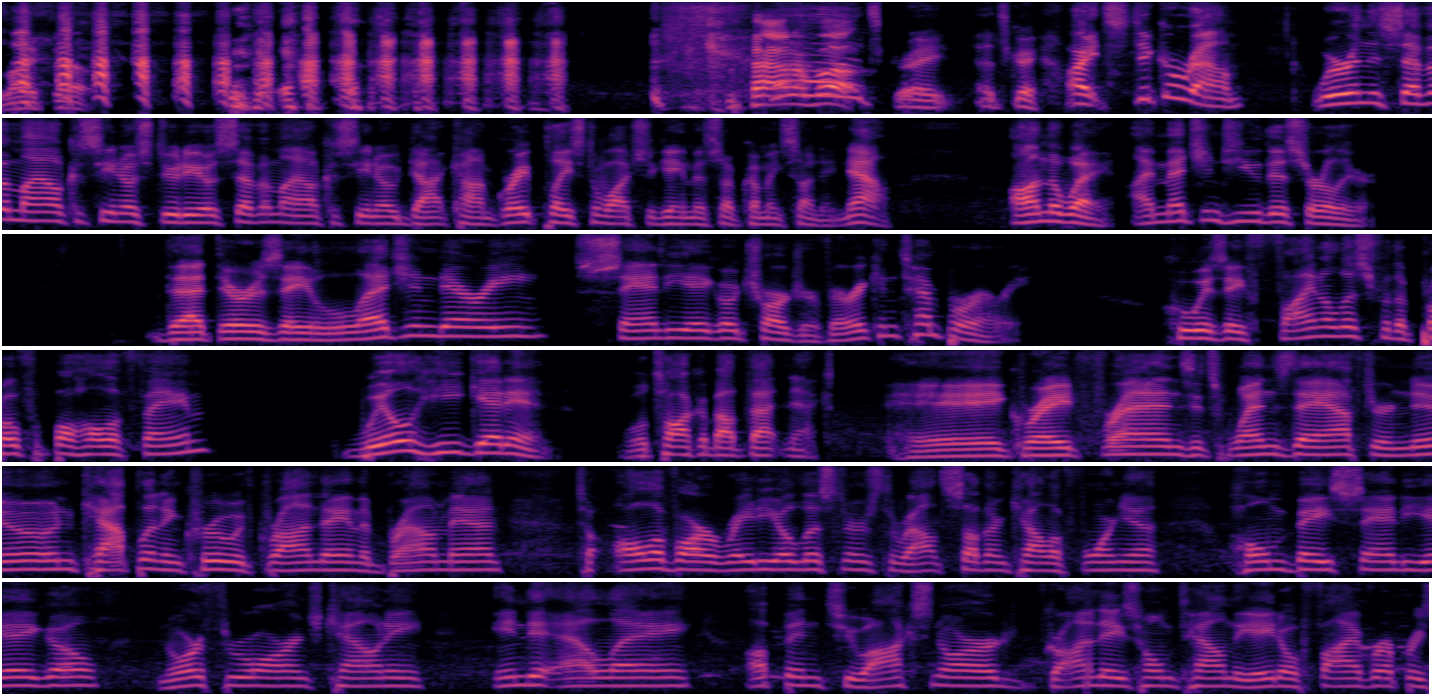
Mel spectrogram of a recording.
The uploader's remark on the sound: LIVE FROM THE SUPER BOWL DAY 3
